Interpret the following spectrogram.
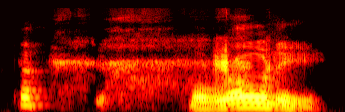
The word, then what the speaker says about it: Maloney: Maloney rhymes with baloney.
